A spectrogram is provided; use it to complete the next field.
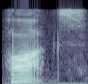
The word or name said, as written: Hawks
